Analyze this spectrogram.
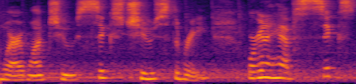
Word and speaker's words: nCr: NCR button for combinations or shootin we pronounce that is choose and then we'll hit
